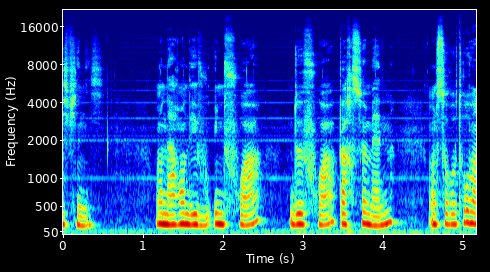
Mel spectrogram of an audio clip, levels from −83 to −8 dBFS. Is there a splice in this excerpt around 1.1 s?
no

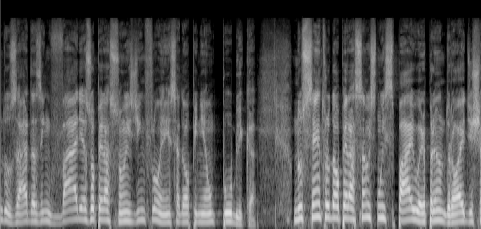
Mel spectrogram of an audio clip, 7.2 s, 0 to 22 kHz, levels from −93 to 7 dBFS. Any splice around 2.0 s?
no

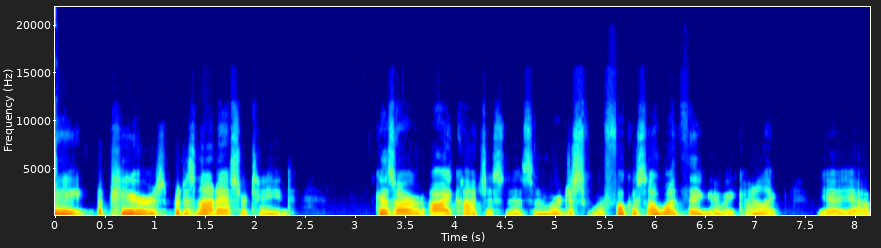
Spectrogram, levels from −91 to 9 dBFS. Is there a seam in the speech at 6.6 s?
no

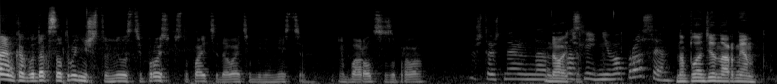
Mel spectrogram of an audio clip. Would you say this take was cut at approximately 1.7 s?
yes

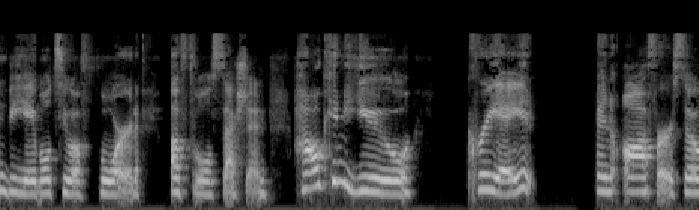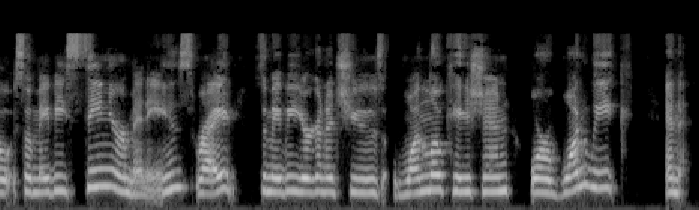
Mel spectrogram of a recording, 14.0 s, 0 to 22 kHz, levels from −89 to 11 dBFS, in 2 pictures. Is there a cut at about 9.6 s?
no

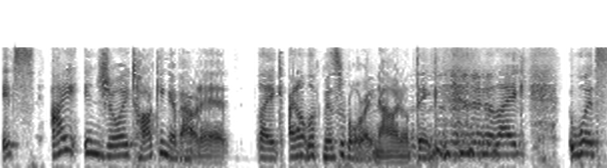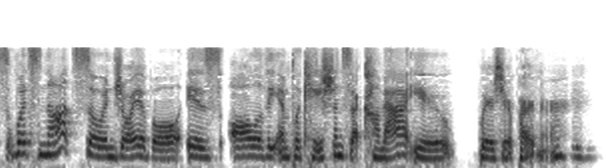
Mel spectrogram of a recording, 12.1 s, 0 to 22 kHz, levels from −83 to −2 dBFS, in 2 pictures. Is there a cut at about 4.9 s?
no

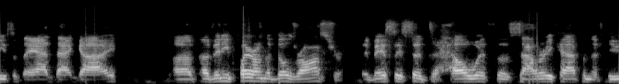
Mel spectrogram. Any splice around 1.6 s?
yes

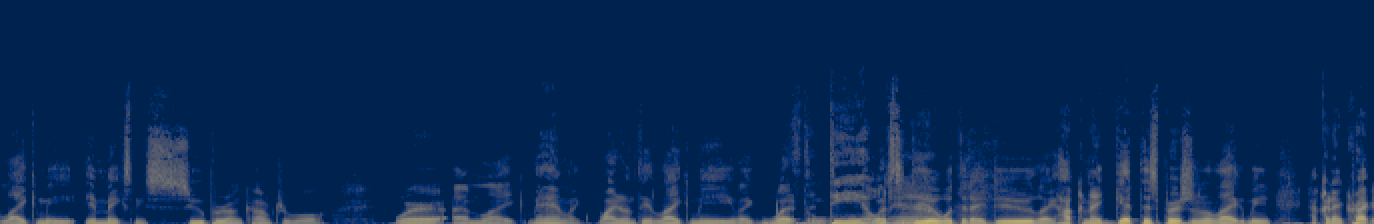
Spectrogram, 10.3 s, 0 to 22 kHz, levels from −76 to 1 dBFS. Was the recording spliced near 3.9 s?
no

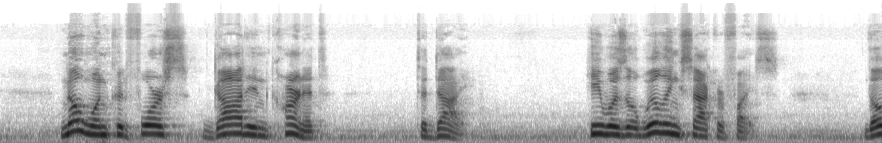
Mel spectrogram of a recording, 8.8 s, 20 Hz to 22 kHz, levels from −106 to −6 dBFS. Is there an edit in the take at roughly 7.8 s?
no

